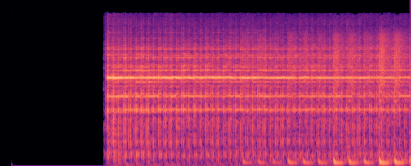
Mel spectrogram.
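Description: Twin-bell mechanical alarm clock ringing loudly and steadily, starting about a second in. A rapid low pulsing joins it about halfway through.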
